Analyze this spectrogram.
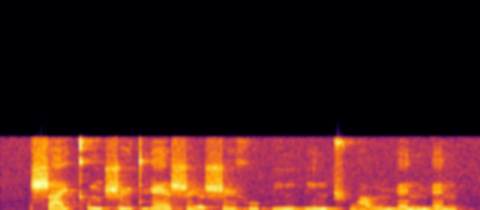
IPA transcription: ʂ a˧˥ ɪ̯ kʰ ʊ˥˧ ŋ ʂ ɻ̩˥˧ t̪ ɥ ɛ˥˩ ʂ ɻ̩˨˩ ʂ ɻ̩˥ x u˥˩ p i˥ ŋ p i˥ n ʈ͡ʂʰ w ɑ̰˨˩ ŋ m ɥ ɛ˥˧ n m ɥ ɛ˥˩ n

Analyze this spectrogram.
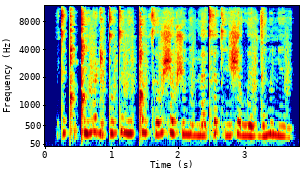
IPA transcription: t̪ e ǃʼ u ǃ i v ɛ ɖ e v t̪ u v t̪ i v i v ǃ ɘ v t̪ʰ ɘ v ʃ ɛ v ʃ u ɲ ɘ v n̪ ɛ t̪ʰ ɛ t̪ʰ i ʃ ɛ v w e v d ɘ ɲ u ɲ i v

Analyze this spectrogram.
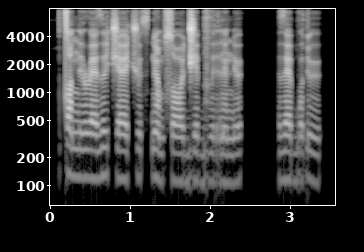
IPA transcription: tˤ ʏ n ɨ ɹ ɛ ð ɨ t͡ʃ ɛː t͡ʃ ʉ θ ɗ ɛ̃ b sˤ ʉː d͡ʒ e b v ɨ r ɛ̃ n ʏ | ð ɛ b o ɗ ʉ

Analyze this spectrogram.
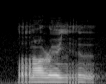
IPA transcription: r ɑ̃ ɭ ø lʲ r ɯ

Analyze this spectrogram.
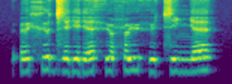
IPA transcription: ʔ ø xʲ ʊ d͡z e ɾʲ e ɾʲ ɛ h y ħ y h y t͡s i ɲ ɛ

